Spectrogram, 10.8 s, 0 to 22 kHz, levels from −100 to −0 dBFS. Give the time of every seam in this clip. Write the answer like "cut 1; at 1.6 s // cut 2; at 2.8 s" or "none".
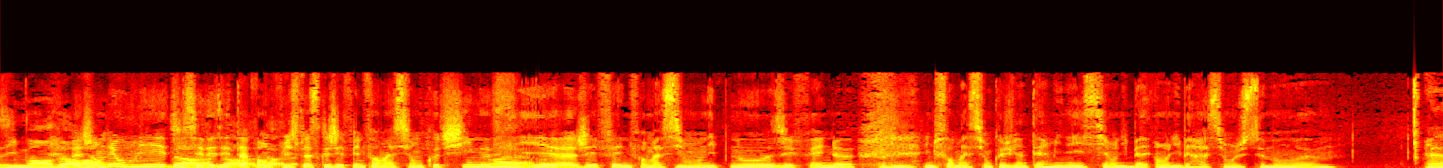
none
